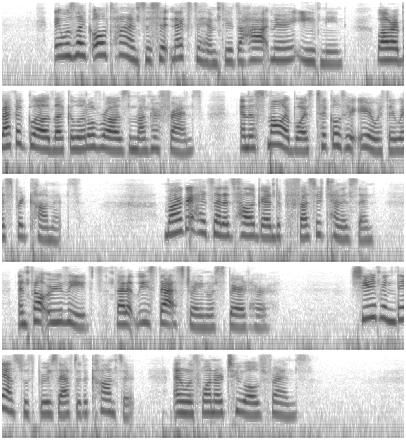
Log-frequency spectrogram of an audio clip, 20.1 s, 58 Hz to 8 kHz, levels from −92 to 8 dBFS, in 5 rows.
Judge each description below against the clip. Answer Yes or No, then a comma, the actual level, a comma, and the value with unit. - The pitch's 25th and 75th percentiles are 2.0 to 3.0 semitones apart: No, average, 3.8 semitones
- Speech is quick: Yes, fast, 210 wpm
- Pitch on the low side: No, very high, 255 Hz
